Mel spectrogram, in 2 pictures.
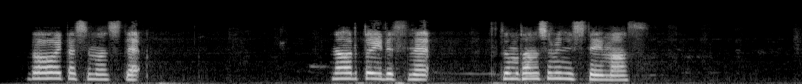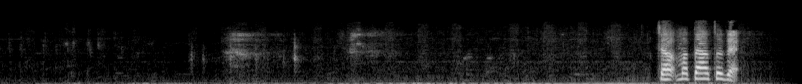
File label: Japanese Return Telephone Call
